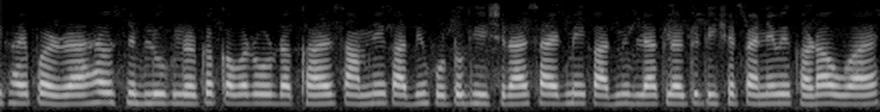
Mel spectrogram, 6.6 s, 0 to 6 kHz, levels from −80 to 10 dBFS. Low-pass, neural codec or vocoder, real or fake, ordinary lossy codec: 5.4 kHz; none; real; none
